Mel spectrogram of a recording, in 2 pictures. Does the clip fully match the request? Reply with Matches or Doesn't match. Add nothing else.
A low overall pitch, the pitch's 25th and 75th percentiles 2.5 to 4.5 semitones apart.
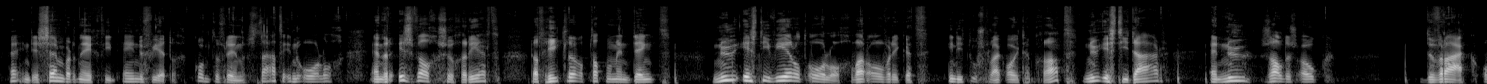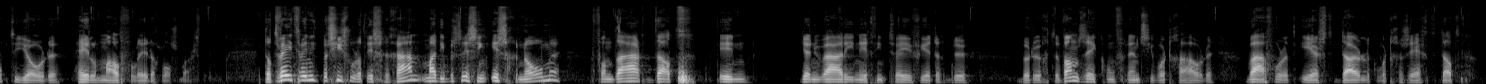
Doesn't match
